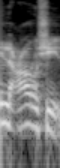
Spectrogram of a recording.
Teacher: ذی قوت عند ذی العرشی، ذال کو نرم پڑھیں گے، لام کے اوپر صفت توسط ہوگی، را کو موٹا پڑھیں گے، اس کے اوپر جزم ہے اور اس سے پہلے زبر ہے اس وجہ سے.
